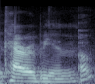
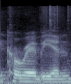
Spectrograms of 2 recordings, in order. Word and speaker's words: Caribbean: we say the Caribbean a lot of Americans say Caribbean but if you the Carib Indians so it's the Caribbean I like that yeah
